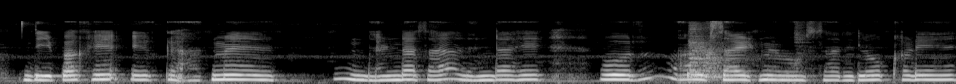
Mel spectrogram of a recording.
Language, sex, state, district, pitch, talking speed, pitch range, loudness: Hindi, female, Bihar, Saharsa, 210 Hz, 95 wpm, 200-220 Hz, -14 LUFS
